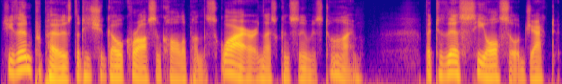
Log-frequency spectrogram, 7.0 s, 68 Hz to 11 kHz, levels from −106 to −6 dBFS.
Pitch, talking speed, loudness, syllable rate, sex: 100 Hz, 205 wpm, -23 LUFS, 5.5 syllables/s, male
